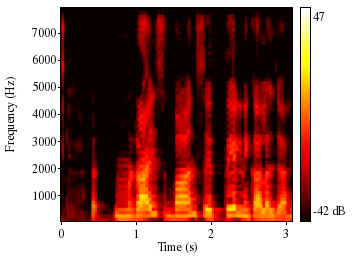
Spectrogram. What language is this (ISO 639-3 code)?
mag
